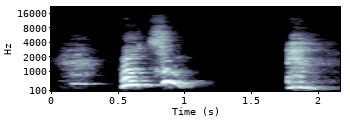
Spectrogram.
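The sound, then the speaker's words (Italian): A single human sneeze, preceded by a short breathy intake and ending in a forceful burst, with a brief vocal sound following after a pause. “Quando in Italia fai uno starnuto si dice salute.”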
